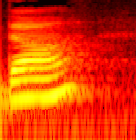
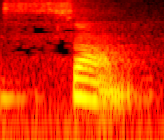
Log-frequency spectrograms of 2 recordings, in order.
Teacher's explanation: In mid center, we have unstressed schwa as in the, and stressed schwa as in some.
